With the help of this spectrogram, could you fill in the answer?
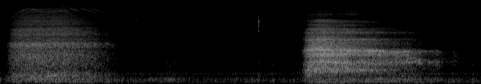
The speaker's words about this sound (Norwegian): Så da puster jeg rolig, sånn at eh, både mor og far hører min pust, og så puster de også rolig.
